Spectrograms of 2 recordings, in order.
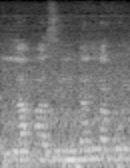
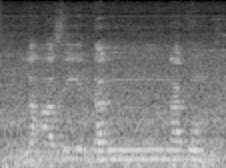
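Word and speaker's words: لَأَزِيدَنَّكُمْ: آپ کہیں لأضربن، لأفعلن، ایک نون ہوتا ہے جس پہ تشدید لگی ہوتی ہے، جس کو ہلکا سا وائبریٹ کر کے اس کا پروننسیشن ہمیں کرنا ہوتا ہے، اس کا تلفظ اس طرح کرنا ہوتا ہے۔ لأزیدنکم، لأزیدنکم میں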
